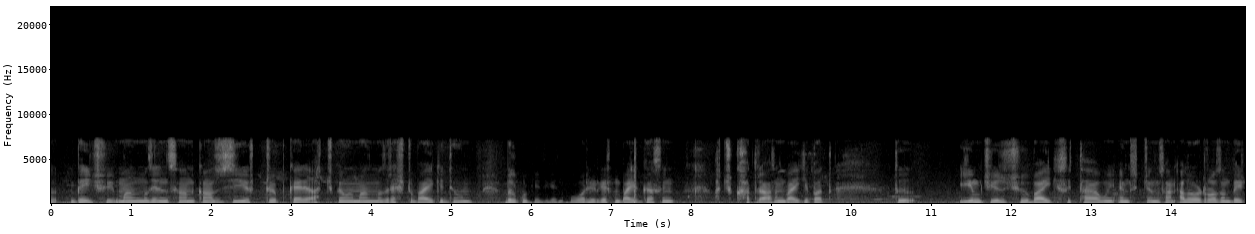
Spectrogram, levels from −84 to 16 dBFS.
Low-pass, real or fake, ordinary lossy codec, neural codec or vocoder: 7.2 kHz; real; none; none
